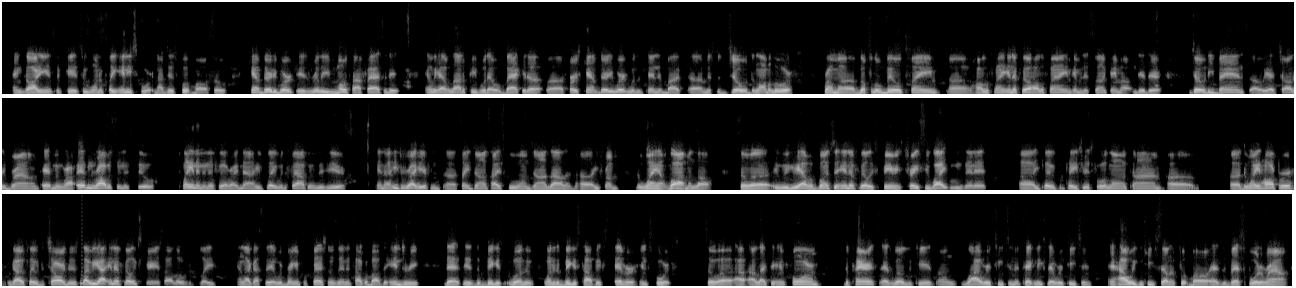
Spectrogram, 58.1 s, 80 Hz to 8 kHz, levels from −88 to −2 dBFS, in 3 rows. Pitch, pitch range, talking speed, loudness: 110 Hz, 100-115 Hz, 225 wpm, -31 LUFS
